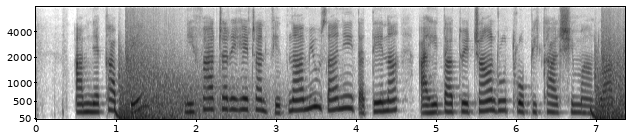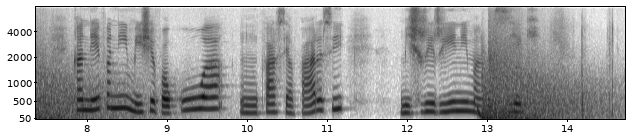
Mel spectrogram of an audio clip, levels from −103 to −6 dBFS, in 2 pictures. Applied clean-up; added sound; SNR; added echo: none; Explosion; 8 dB; none.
